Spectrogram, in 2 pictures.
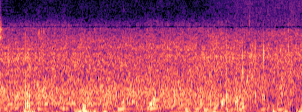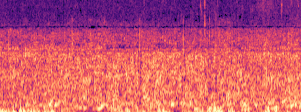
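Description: Steady rushing of a creek running high after rain.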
